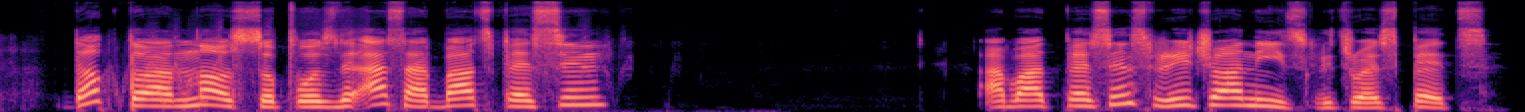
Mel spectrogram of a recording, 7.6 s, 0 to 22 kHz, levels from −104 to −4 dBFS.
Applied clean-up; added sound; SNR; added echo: neural mask model DeepFilterNet 3.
